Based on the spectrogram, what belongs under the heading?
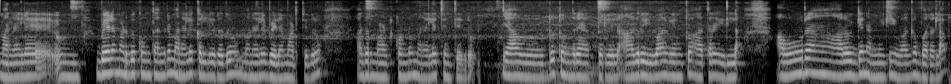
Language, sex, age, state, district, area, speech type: Kannada, female, 18-30, Karnataka, Hassan, urban, spontaneous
